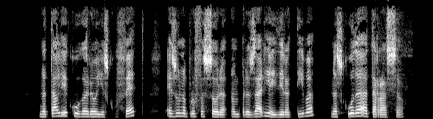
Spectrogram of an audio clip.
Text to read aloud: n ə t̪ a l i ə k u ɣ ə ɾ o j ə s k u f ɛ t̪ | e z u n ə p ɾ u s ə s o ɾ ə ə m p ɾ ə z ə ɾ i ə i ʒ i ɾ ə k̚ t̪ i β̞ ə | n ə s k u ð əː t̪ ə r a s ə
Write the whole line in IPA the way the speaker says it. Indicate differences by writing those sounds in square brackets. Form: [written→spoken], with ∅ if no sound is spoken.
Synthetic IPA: n ə t̪ a l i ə k u ɣ ə ɾ o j ə s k u f ɛ t̪ | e z u n ə p ɾ u [s→f] ə s o ɾ ə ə m p ɾ ə z [ə→a] ɾ i ə i [ʒ→ð] i ɾ ə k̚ t̪ i β̞ ə | n ə s k u ð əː t̪ ə r a s ə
